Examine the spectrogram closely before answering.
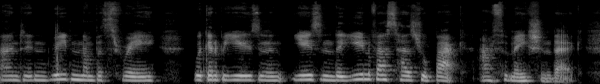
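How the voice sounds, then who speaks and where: The recording is very clean with a silent background as a woman with an English accent speaks at a moderate pace. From England. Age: 40s. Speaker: tarot card reader. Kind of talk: tarot reading with guided meditation. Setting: home spare bedroom.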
